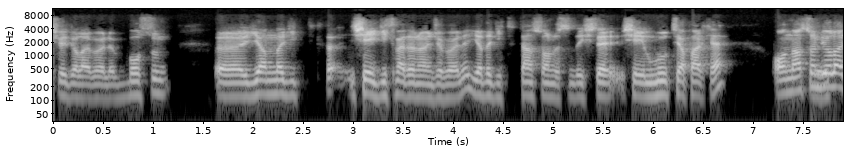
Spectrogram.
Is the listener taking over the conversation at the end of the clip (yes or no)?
no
